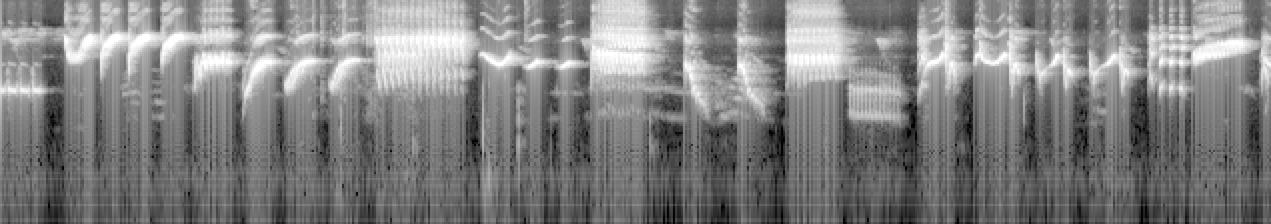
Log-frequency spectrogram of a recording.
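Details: Javan pied starling song on a phone recording, played mornings to coax a silent bird into singing: rapid varied whistles mixed with loud harsh grating bursts and squeaky twisting phrases, nearly continuous.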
